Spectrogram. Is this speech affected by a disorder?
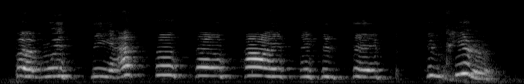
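Yes: cerebral palsy.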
